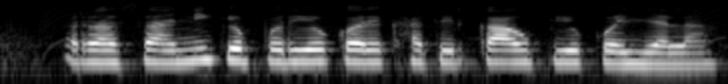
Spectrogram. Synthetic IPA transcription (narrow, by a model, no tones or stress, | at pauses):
ɾasajnikːepɾəjoɡ̚kʌɾekʰat̪iɾkaupjoɡ̚kʌjld͡ʒala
